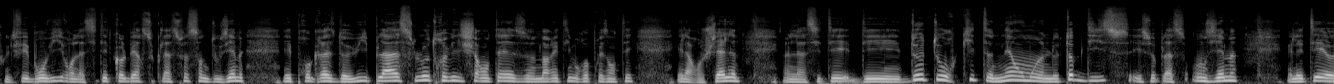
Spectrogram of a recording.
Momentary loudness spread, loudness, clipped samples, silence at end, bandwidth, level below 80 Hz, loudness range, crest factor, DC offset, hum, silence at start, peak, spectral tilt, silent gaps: 8 LU; -24 LUFS; under 0.1%; 0 s; 16 kHz; -54 dBFS; 3 LU; 18 dB; under 0.1%; none; 0.05 s; -6 dBFS; -6.5 dB/octave; none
